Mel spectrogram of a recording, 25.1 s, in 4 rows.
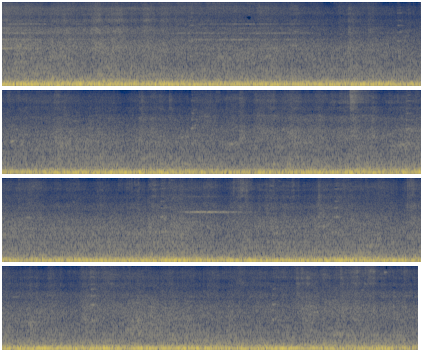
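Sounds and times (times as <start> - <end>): high wheel squeal: 0.0 - 1.1, 2.4 - 4.7, 14.8 - 16.4
train wheels rumbling on rail: 0.0 - 25.0.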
